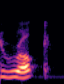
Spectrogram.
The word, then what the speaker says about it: Rook: Ted Rook.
